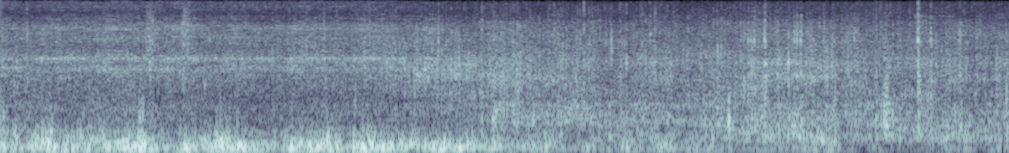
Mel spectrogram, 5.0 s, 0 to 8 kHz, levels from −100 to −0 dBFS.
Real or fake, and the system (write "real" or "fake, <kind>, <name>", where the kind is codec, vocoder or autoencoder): real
